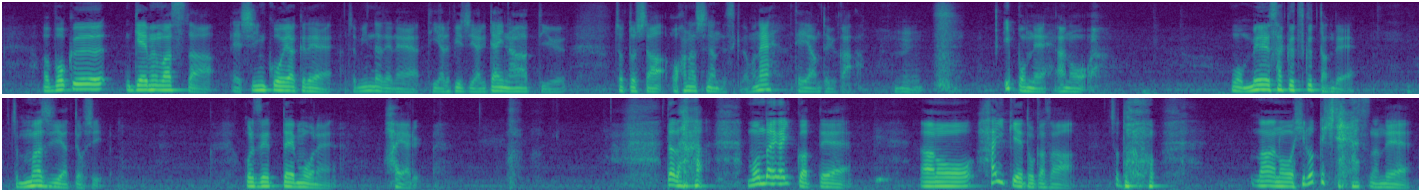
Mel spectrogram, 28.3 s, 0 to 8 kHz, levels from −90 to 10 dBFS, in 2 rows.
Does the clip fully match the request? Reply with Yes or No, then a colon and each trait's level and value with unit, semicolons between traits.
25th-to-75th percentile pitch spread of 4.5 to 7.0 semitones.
Yes: wide, 6.1 semitones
